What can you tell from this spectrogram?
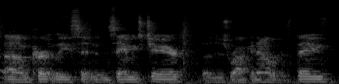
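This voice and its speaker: Speaking fast with a flat, sharp-toned delivery at medium pitch, this podcast host sounds roomy and far from the mic. He's a Cuban-born man in his twenties sharing personal stories into a handheld mic in a spare bedroom, relaxed and chatty, with frequent "you know what I'm saying."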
